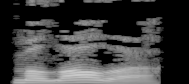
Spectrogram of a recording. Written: malala

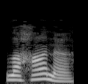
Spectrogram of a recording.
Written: lehana

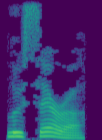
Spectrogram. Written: lucera

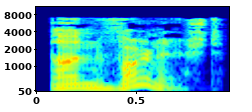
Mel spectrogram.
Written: unvarnished

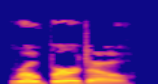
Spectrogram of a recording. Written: roberto

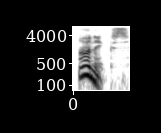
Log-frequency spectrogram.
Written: onyx

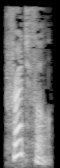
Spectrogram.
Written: fretful

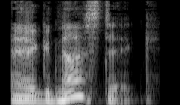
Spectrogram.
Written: agnostic

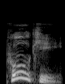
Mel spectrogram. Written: pulque

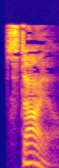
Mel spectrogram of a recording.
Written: stile

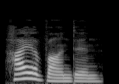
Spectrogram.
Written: hayavandan

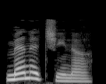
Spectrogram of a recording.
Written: menichina

